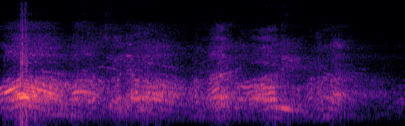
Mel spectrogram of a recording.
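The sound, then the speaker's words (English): A crowd at a conference chants a loud salawat in unison to welcome a scholar, opening with a sharp burst and then several swelling phrases of massed voices that fade toward the end. “So please welcome the Honorable Scholar Sayyid Tijani Samawi with a loud salawat.”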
